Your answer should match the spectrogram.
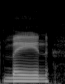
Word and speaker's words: Men: It looks like men, it's pronounced Maine.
